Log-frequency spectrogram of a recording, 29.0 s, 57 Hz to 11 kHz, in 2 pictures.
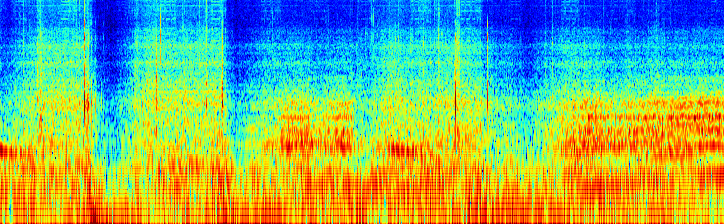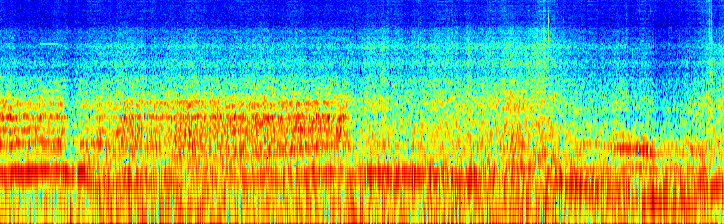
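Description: Renault Mégane RS250's 2.0-litre turbocharged four-cylinder engine heard from inside the cabin while driven hard on track. Its note rises and falls with the revs, climbing through the middle and dropping near the end as it slows, over a steady road and tyre rumble. There is a sharp thump about two seconds in.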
